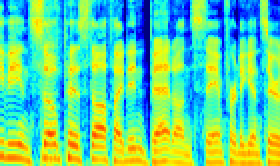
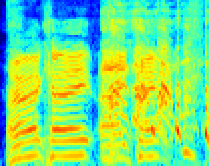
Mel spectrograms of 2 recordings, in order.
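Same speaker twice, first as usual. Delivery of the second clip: talking through a clenched jaw; mock wired-jaw voice, higher; jaw wired shut; 7 semitones higher, much slower than usual. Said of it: "someone who had their jaw wired shut".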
